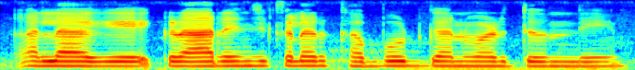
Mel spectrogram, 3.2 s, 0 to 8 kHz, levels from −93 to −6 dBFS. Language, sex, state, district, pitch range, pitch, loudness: Telugu, female, Telangana, Mahabubabad, 190-195 Hz, 195 Hz, -18 LUFS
